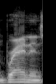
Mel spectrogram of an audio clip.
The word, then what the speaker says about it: Brannon: Bar Basic is at 5 and some numbers Brennan Street. – 510 Brennan Street. – There you go. – 510 Brannon Street.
